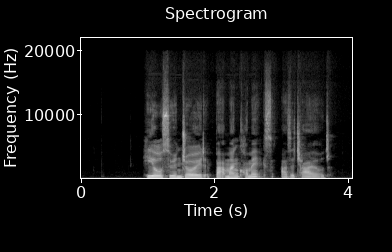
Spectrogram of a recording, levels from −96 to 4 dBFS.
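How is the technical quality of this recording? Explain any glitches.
The technical quality of the recording is sound, with no glitches to explain.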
